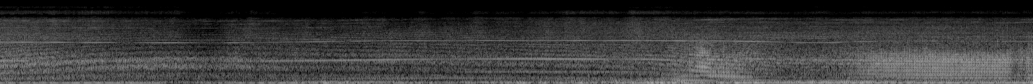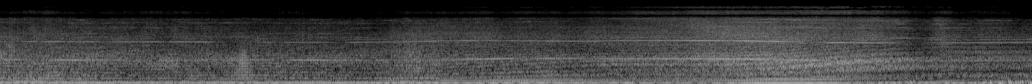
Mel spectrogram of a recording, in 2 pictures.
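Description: Turbine-powered Whiplash 700 RC helicopter in flight: a steady high-pitched turbine whine over rotor noise, swelling as it passes close about nine seconds in and again near the end.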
